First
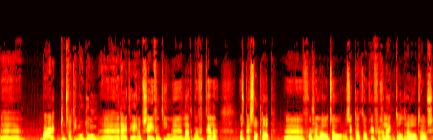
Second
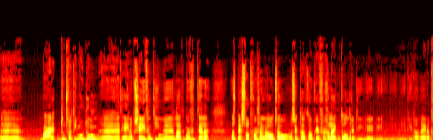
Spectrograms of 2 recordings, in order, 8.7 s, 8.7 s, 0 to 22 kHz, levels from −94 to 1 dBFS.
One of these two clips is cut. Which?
second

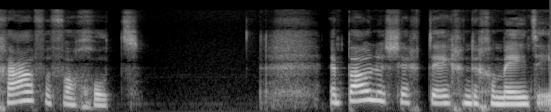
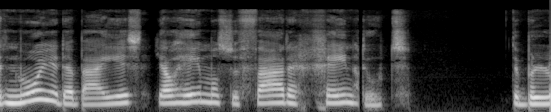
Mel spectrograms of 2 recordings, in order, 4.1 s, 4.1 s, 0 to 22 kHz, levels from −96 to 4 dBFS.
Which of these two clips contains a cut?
second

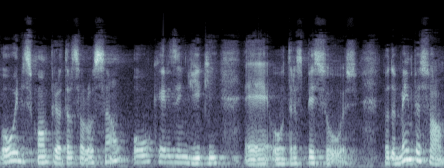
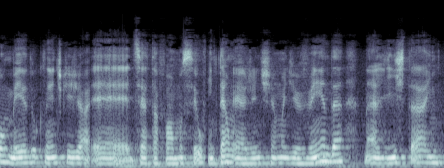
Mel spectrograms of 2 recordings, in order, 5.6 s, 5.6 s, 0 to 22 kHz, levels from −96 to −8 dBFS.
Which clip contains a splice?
second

